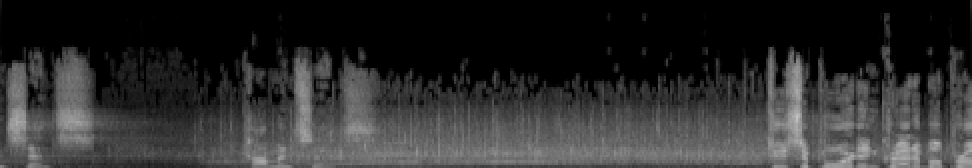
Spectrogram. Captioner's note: applause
